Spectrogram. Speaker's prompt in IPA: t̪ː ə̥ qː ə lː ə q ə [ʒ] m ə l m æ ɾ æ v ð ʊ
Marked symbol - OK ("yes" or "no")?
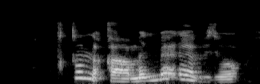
no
